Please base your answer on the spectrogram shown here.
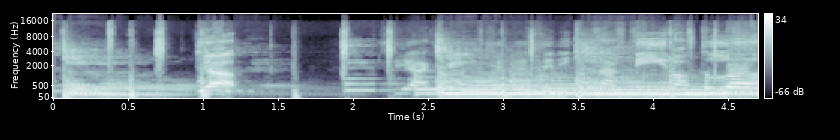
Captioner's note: beat boxing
